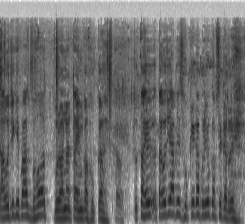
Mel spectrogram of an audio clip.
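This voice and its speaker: A man's high voice with ordinary pitch variation. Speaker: travel vlogger. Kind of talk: vlog walk-and-talk with villager interviews. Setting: outdoors, mountain trail. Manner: casual, friendly.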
